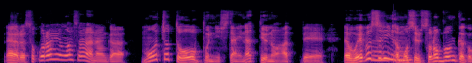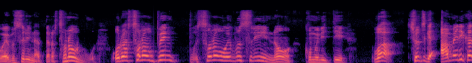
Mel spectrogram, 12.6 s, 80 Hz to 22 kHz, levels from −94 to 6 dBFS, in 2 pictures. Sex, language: male, Japanese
